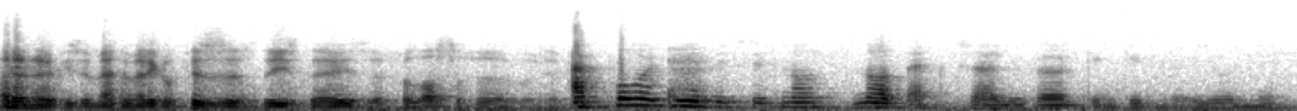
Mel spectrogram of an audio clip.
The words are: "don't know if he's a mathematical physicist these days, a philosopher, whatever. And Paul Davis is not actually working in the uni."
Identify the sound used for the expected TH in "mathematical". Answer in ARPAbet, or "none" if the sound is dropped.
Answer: TH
